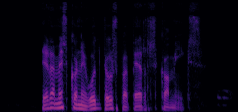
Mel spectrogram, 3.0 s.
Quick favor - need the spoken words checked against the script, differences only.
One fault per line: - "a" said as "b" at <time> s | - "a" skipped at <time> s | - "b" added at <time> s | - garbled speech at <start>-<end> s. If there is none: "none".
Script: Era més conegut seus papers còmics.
none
